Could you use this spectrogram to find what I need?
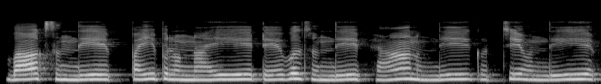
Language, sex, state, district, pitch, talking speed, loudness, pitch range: Telugu, female, Andhra Pradesh, Sri Satya Sai, 225 Hz, 110 wpm, -16 LUFS, 215-240 Hz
